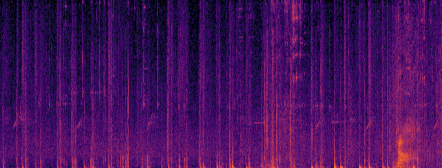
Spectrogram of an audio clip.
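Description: Horse hooves clip-clop in a steady trotting rhythm through a Kingdom Come: Deliverance II game world, with a short neigh near the end; a voice talks intermittently over the hoofbeats.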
